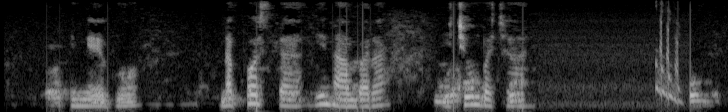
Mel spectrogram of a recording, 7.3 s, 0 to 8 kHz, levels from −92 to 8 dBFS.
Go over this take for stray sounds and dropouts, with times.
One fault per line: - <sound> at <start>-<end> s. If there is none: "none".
- chirp at 6.6-6.9 s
